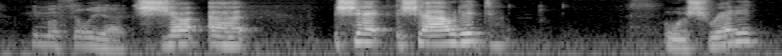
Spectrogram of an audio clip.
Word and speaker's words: hemophiliacs: It was a year of anti-smoking, anti-abortion, anti-drinking, gays, addicts, heoiliacs. How do you say the word? Hemophiliacs.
